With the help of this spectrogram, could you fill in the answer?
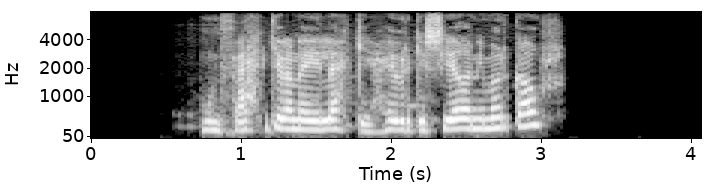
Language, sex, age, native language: Icelandic, female, 40-49, Icelandic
